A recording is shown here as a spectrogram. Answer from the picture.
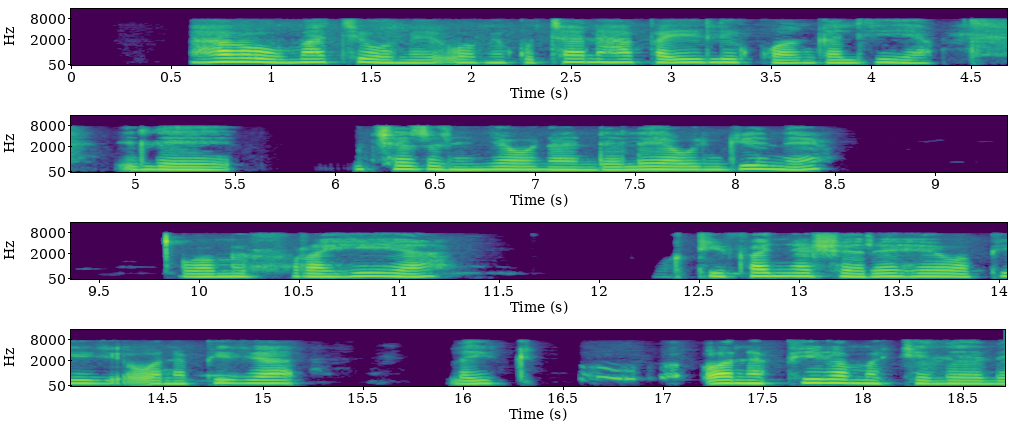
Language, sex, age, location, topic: Swahili, female, 25-35, Wajir, government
